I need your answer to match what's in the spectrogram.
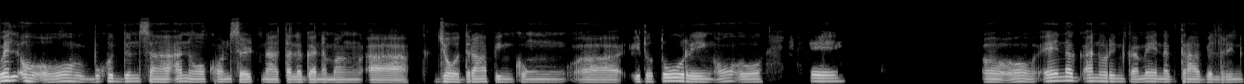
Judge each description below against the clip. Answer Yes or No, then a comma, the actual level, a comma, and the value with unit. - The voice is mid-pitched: No, low, 125 Hz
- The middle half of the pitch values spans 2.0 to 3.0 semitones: Yes, average, 2.7 semitones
